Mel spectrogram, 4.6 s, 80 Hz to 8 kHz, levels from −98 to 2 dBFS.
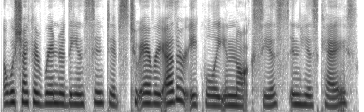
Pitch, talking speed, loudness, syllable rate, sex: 225 Hz, 195 wpm, -18 LUFS, 5.9 syllables/s, female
